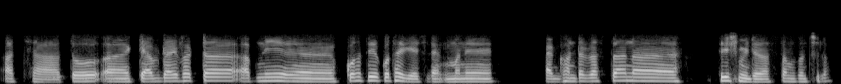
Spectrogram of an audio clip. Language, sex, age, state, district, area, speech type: Bengali, male, 18-30, West Bengal, Murshidabad, urban, conversation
